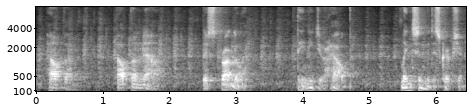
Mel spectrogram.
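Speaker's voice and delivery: grave, deathly serious, hushed whisper. Urging viewers to help a channel in a joke plug, mock deathly serious tone. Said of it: "(deathly serious tone)".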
